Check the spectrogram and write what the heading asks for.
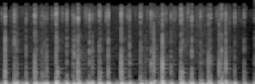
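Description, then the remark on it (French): Fingers tap rapidly and steadily on a surface, a continuous patter of soft knocks with a muffled, thudding body, alone without any voices. “Ce sont par exemple du papier froissé, les pages d'un livre que l'on tourne, le tapotement des doigts,”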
